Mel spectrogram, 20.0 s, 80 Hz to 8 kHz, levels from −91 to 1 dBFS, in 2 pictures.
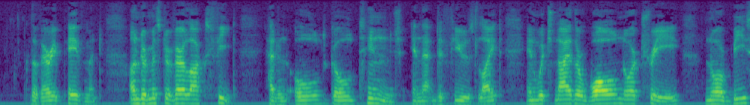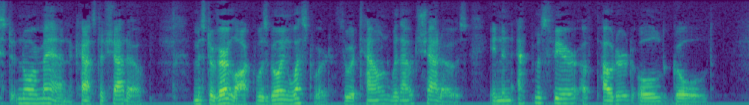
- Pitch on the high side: No, low, 115 Hz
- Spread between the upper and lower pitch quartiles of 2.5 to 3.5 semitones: Yes, average, 3.0 semitones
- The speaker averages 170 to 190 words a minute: No, average, 140 wpm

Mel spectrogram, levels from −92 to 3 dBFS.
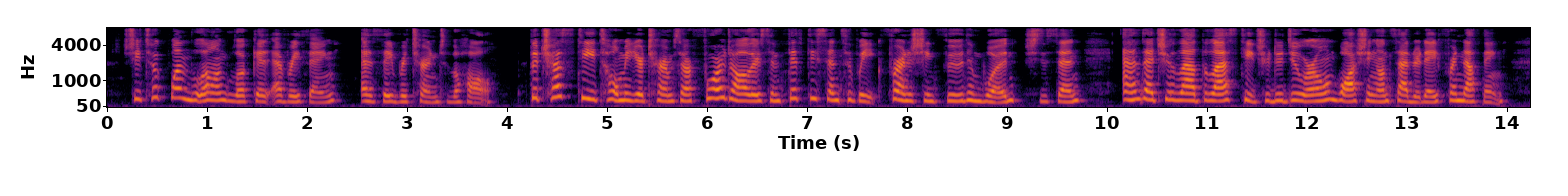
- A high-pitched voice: Yes, very high, 250 Hz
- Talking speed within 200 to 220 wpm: Yes, fast, 205 wpm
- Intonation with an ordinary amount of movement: Yes, average, 3.7 semitones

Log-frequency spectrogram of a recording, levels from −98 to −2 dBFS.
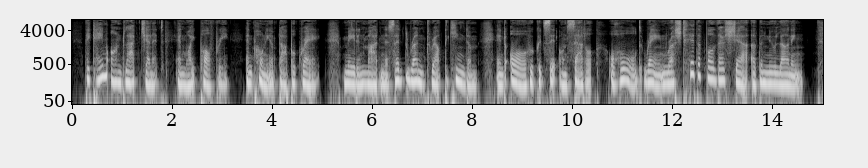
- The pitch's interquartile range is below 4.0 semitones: Yes, average, 3.4 semitones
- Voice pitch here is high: No, medium, 145 Hz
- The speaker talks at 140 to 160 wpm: Yes, average, 155 wpm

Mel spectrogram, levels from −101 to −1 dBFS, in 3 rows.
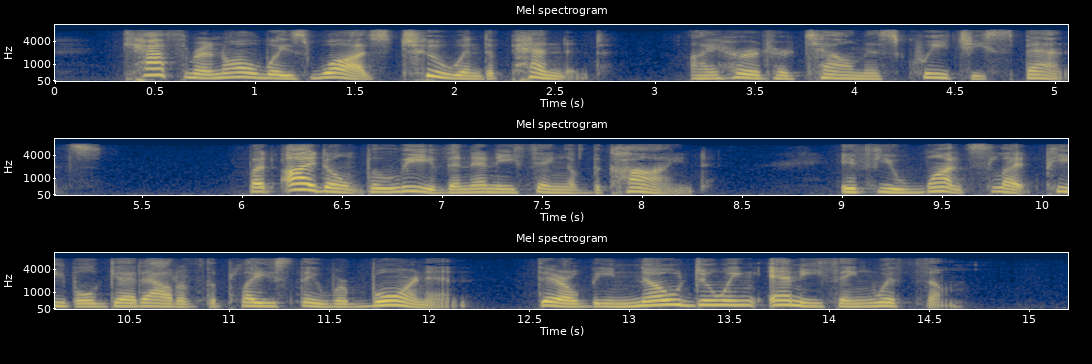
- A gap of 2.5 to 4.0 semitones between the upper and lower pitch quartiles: No, average, 4.7 semitones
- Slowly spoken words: No, average, 165 wpm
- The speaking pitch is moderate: No, high, 200 Hz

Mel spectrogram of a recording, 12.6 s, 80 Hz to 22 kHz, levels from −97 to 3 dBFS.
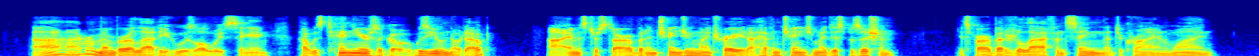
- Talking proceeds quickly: Yes, fast, 210 wpm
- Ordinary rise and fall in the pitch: Yes, average, 3.8 semitones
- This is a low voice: Yes, very low, 90 Hz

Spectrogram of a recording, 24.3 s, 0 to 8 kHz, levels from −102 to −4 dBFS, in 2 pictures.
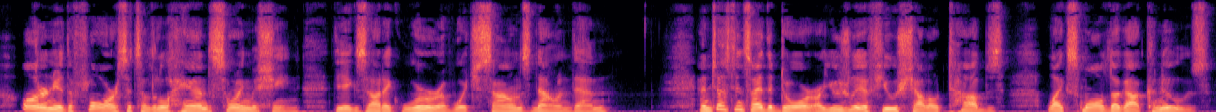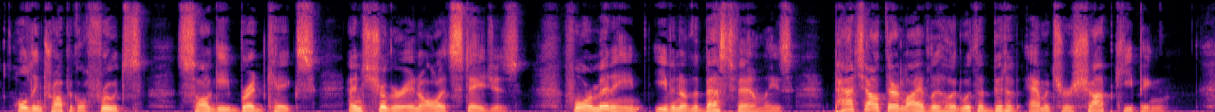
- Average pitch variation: No, wide, 6.9 semitones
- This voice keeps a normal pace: Yes, average, 160 wpm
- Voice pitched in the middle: No, low, 125 Hz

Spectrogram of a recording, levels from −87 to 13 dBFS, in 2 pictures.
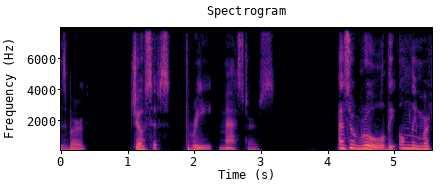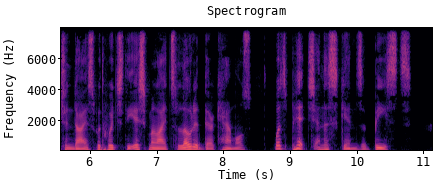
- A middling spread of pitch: No, wide, 6.5 semitones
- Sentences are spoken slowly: Yes, slow, 125 wpm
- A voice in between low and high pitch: No, low, 125 Hz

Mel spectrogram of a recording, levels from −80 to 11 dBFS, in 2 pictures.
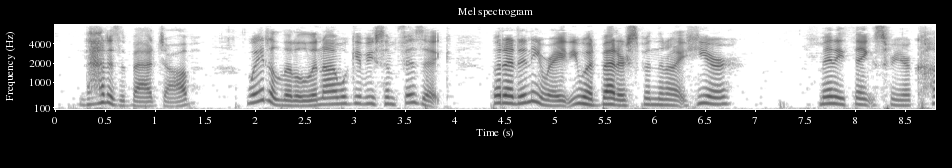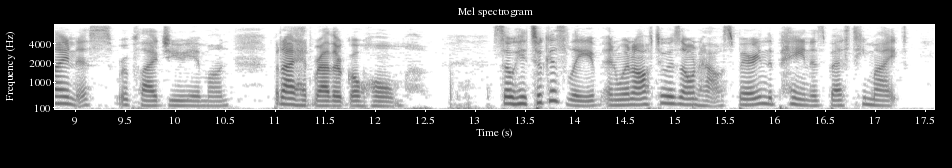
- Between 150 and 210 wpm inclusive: Yes, average, 200 wpm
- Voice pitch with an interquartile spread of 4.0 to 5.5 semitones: Yes, average, 5.2 semitones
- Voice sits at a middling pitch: No, high, 200 Hz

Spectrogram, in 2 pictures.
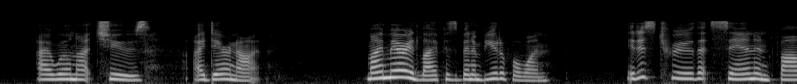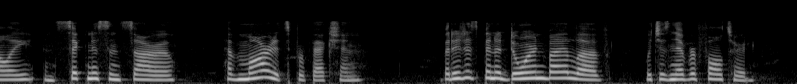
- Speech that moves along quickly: No, average, 160 wpm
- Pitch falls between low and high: No, high, 235 Hz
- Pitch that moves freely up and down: No, average, 3.7 semitones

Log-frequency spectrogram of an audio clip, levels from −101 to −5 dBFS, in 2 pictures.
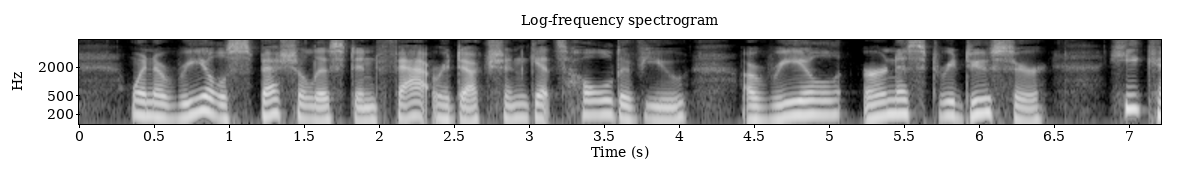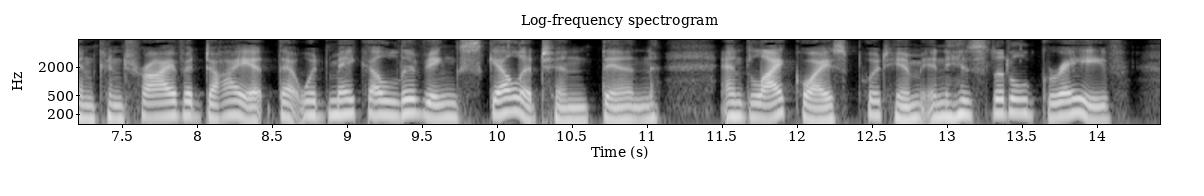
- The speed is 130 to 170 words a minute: Yes, average, 145 wpm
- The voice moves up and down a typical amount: Yes, average, 4.4 semitones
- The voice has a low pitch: No, medium, 170 Hz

